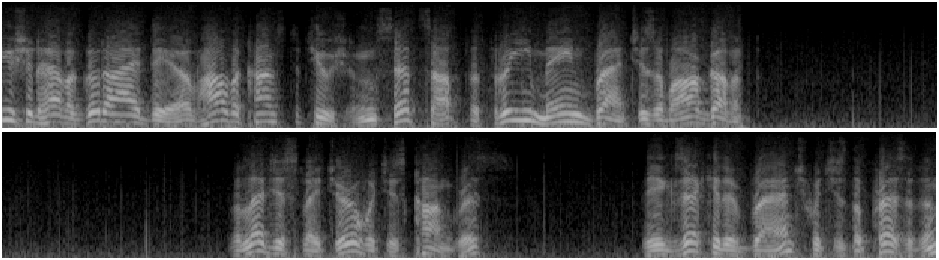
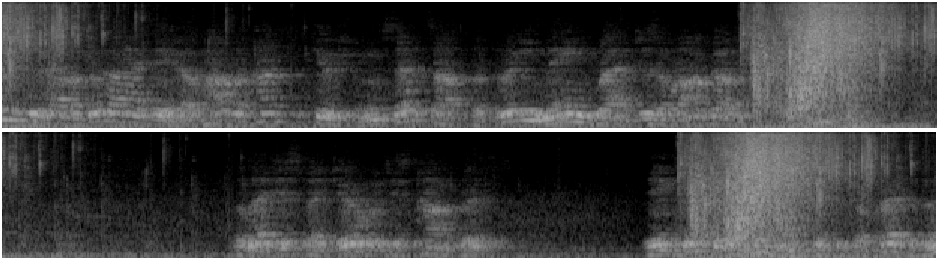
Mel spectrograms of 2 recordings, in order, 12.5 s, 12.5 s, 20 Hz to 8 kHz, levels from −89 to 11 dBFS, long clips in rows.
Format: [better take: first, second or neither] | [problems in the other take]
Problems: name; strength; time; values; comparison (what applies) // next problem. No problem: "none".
first | background sound (Water / Splash, splatter); 3 dB above the speech // room echo; dies away in 0.6 s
